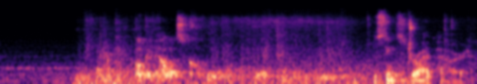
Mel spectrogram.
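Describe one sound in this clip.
Elevator doors rumble and slide open.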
